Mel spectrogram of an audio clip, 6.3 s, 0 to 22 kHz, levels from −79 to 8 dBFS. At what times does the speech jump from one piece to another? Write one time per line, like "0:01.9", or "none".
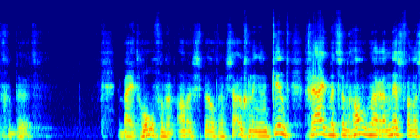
0:01.7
